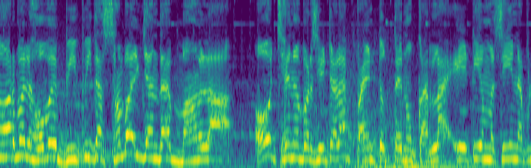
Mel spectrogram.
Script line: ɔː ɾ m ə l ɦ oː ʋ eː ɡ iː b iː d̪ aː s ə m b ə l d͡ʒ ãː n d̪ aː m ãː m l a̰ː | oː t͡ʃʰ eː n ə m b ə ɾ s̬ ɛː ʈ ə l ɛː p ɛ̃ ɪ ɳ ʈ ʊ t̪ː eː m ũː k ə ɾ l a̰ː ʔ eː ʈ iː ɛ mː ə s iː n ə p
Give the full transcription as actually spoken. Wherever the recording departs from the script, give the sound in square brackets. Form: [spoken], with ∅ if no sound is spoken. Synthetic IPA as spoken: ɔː ɾ m ə l ɦ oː ʋ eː [b] iː [p] iː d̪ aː s ə m b ə l d͡ʒ ãː n d̪ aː m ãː m l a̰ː | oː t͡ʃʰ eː n ə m b ə ɾ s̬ [iː] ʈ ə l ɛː p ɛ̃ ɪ ɳ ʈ ʊ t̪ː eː [n] ũː k ə ɾ l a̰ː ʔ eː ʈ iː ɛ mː ə s iː n ə p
